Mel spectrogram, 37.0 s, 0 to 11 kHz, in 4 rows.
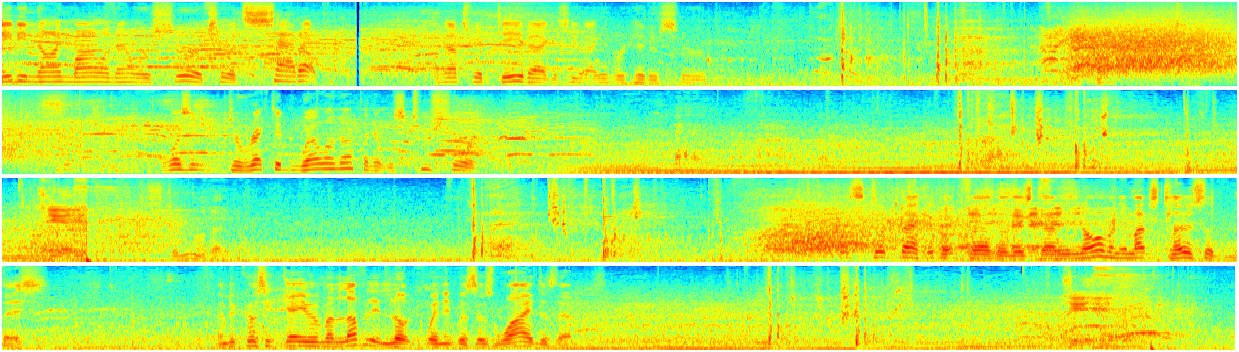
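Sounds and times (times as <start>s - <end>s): low ambient hum: 0.0s - 37.0s
tennis racket hitting ball: 15.9s - 19.6s, 21.8s - 23.9s, 33.2s - 35.7s.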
